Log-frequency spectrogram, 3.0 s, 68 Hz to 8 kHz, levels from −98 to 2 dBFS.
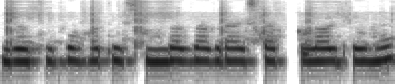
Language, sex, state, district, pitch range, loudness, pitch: Hindi, female, Bihar, Muzaffarpur, 250-260 Hz, -17 LUFS, 255 Hz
